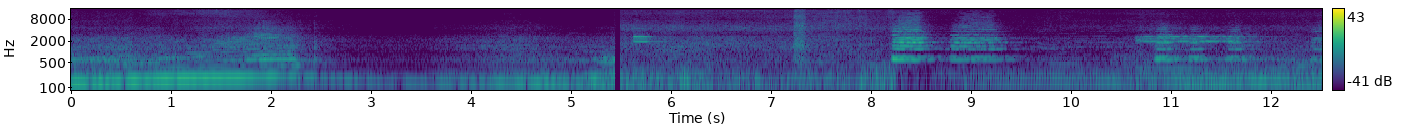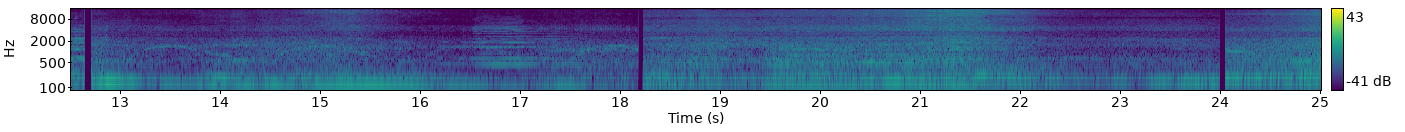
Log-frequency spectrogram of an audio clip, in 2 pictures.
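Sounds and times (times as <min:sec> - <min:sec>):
car horn honking: 0:05.5 - 0:05.9, 0:08.2 - 0:12.8, 0:16.5 - 0:17.5.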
